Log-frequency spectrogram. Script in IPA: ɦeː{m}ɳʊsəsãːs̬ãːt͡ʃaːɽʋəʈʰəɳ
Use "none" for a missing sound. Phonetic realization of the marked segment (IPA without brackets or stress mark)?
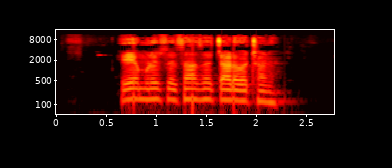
m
